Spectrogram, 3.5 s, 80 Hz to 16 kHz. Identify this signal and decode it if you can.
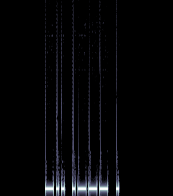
Morse code, heard as a keyed tone, about 22 wpm, 700 Hz. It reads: DJE
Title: USA Call Sign Postfixes - 3 Letters 22wpm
